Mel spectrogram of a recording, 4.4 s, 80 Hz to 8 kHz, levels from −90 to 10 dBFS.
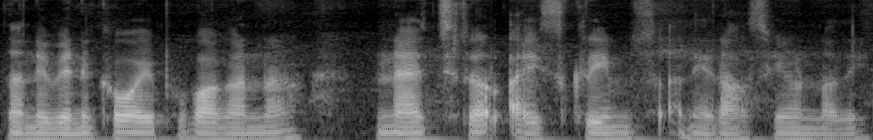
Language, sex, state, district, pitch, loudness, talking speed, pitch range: Telugu, male, Telangana, Hyderabad, 95 Hz, -23 LUFS, 135 wpm, 90-95 Hz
